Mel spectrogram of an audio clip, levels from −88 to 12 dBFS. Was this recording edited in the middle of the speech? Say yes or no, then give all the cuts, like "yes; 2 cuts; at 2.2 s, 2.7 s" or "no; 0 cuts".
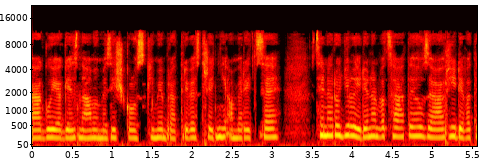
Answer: no; 0 cuts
